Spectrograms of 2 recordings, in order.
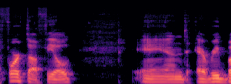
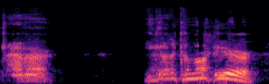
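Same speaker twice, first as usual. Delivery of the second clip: whispered, high-pitched; 12 semitones higher than usual. Recounting a phone call in the dark, quoting yourself: retelling a whisper. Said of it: "and I'm whispering".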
